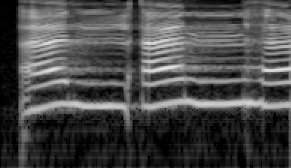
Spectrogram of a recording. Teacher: nun sukunnya ini kita bunyikan dengan jelas, bunyi dan tidak perlu ditahan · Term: idhar halqi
